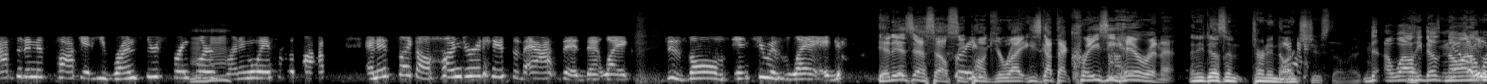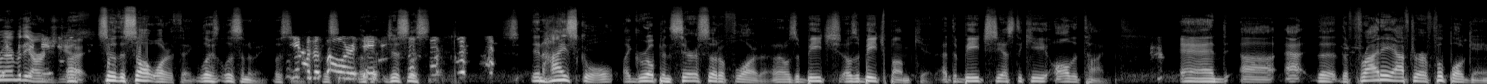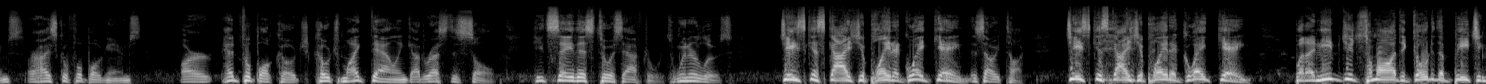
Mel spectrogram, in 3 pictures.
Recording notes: Callers sound off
